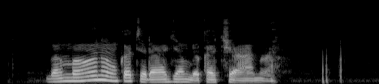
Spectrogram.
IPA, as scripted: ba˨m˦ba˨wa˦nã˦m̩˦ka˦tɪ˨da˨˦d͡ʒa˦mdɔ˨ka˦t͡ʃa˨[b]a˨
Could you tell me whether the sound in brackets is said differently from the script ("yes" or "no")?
yes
